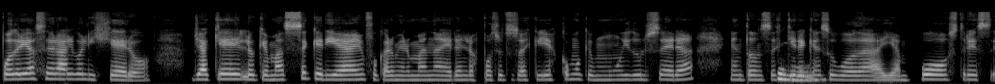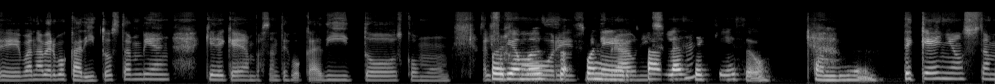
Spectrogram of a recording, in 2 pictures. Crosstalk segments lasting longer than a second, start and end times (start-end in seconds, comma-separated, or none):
14.8-16.6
